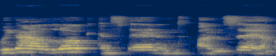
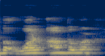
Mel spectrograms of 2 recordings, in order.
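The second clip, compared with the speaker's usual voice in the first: usual speaking voice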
